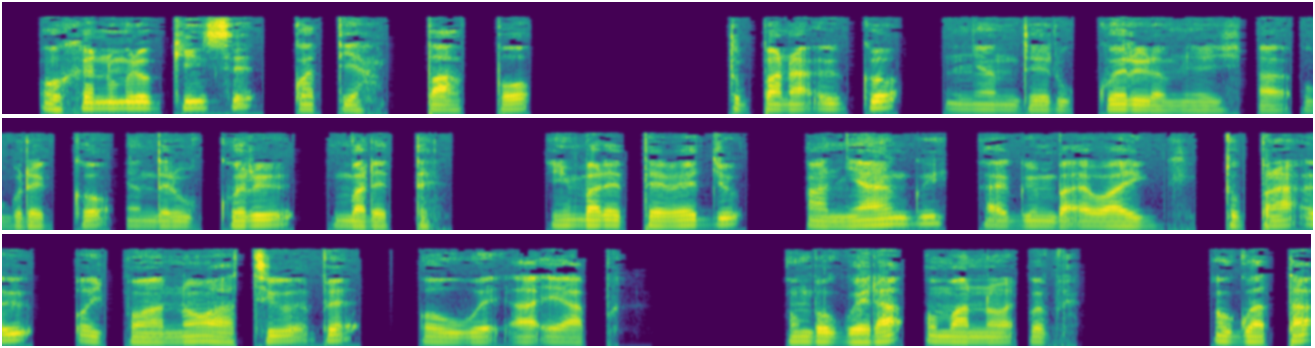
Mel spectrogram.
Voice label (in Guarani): guarani mbya; good news and words of life; bible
